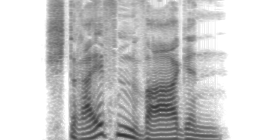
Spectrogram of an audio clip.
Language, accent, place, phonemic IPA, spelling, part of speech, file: German, Germany, Berlin, /ˈʃtʁaɪ̯fn̩ˌvaːɡn̩/, Streifenwagen, noun, De-Streifenwagen.ogg
- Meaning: police car (vehicle used by a police officer)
